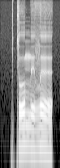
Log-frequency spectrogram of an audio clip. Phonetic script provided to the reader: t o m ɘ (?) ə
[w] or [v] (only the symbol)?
v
